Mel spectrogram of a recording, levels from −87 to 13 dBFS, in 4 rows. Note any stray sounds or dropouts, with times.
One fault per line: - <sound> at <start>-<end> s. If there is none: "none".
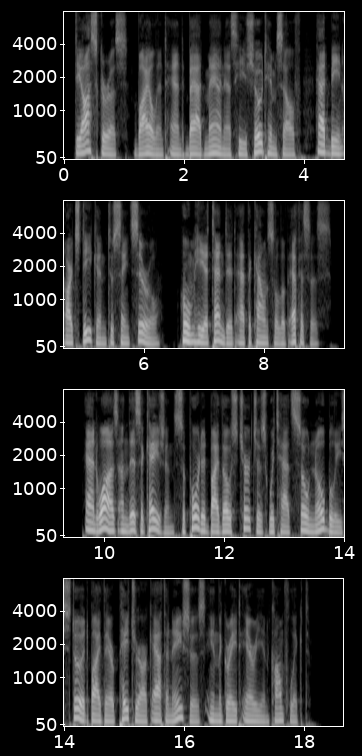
none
